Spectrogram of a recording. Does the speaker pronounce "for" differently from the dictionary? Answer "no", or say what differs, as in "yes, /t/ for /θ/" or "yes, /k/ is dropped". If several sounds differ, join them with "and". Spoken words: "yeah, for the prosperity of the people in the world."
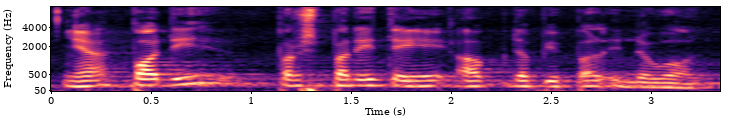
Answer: yes, /p/ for /f/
